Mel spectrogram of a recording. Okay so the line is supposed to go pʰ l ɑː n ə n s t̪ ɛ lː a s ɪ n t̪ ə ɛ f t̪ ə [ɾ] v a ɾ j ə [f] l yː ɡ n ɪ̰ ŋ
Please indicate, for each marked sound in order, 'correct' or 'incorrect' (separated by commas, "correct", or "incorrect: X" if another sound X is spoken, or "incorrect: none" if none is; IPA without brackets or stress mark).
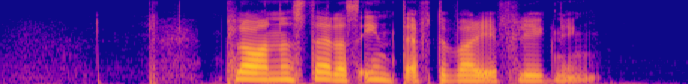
correct, correct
